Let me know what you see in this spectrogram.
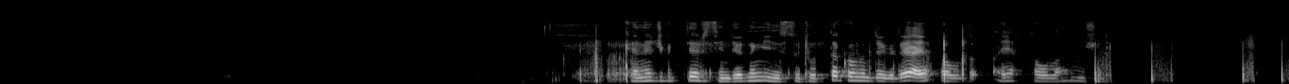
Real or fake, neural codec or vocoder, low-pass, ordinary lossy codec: real; none; none; none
